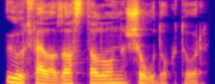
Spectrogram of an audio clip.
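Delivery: ordinary delivery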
